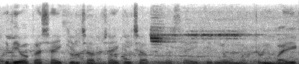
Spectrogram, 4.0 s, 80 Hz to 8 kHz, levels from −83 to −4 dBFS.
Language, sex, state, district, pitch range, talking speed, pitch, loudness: Telugu, male, Andhra Pradesh, Sri Satya Sai, 110-120 Hz, 150 wpm, 115 Hz, -17 LUFS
